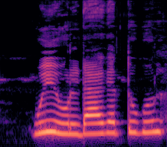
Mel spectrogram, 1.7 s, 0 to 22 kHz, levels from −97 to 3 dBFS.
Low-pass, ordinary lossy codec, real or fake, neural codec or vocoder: none; none; real; none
